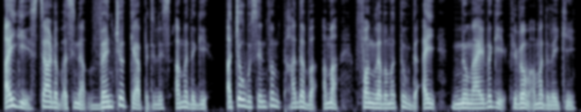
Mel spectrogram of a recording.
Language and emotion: Manipuri, happy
